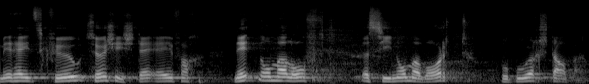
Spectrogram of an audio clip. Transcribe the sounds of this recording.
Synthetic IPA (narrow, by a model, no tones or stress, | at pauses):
mɪːɾhɛjt͡skfyːlsøʃɪʃd̥ɛʔɛɪfɑχ | nɪdnʊməlʊftd̥ɑsːinʊməʋɔɾt | ʊb̥uəχʃtɑb̥ə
